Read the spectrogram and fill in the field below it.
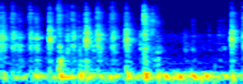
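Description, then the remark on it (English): Rapid mechanical keyboard typing, a quick run of crisp clicks with a steady low hum underneath, pausing briefly near the end before one more keystroke. “My mechanical keyboard, listen to that.”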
